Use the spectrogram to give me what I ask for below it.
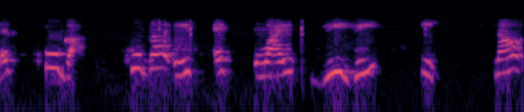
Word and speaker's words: hygge: Hygge is Hygge. Now, it's pronounced just Hygge, even though the spelling and the pronunciation doesn't match.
